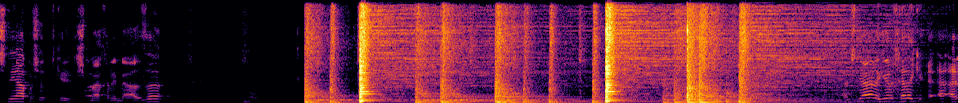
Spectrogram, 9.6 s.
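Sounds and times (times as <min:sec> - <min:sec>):
snare drum top hit: 0:03.1 - 0:07.9.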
